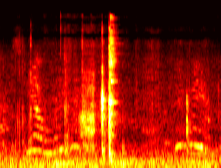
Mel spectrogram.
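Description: Ceramic trays clink together as a hand lifts them.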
